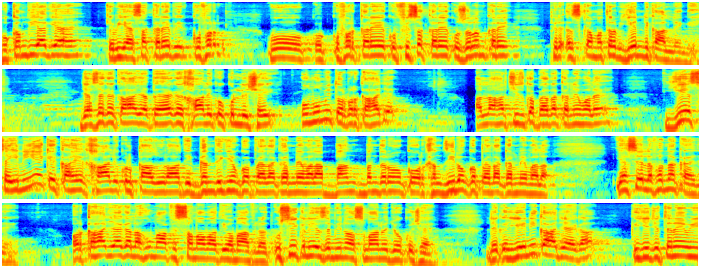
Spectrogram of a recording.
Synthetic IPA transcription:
ɦʊkmd̪ijaɡɐjaɦɛːkeɐbʱiɛːsakɐɾepʰɪɾkʊfəɾ | ʋoːkʊfəɾkɐɾekofɪsək̚kːəɾekozʊləmkɐɾeː | pʰɪɾɪskamɐt̪ləbjenɪkaːlːẽːŋɡeː | d͡ʒɛːs̬ekekɐɦad͡ʒaːt̪aɦɛkexaːlɪkokʊlːiʃɐiːʊmũːmit̪ɔːɾpɐɾkɐɦad͡ʒaːe | ɐlːaɦɐɾt͡ʃiːzkopɛːd̪akɐɾneʋaːlaɦɛː | jeːsɐɦinəɦĩɦɛːkekaɦexaːlɪkʊlkaːzuːɾaːt̪iɡɐ̃nd̪əɡijõkopɛːd̪aːkɐɾneʋaːlabə̃nd̪əɾõkoɔːɾxənziːɾõkopɛːd̪akɐɾneʋaːlaː | jɛːselɐfəznãkɐad͡ʒaːḛ | ɔːɾkɐɦad͡ʒaːeːɡalaɦumaːfɪsːɐmaːʋaːt̪̬iʋɐmaːfɪlət̪ʊsikeliezɐmĩːnoaːsmaːnmẽd͡ʒoːkʊt͡ʃʰɦɛː | leːkɪnjeːnəɦĩkɐɦad͡ʒaːeːɡaːkejed͡ʒɪt̪nebi

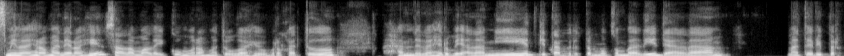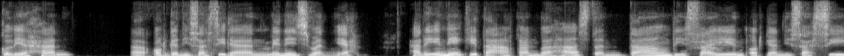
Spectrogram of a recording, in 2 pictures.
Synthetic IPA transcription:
bɪ̥smilaɦrɔhmanirɔɦimsalamalajkʊmwaɾɑhmat̪ulːaɦiwabəɾɔkat̪ualhamdulaɦiɾɔbila̰laminkit̪abərt̪əmukəmbalidalamː | at̪eɾipərkuliahan | əʔɔrɡanisasidanmɛned͡ʒmənja | haɾiːnikit̪aakanbaɦast̪ənt̪aŋdisaɪnɔrɡanisasi

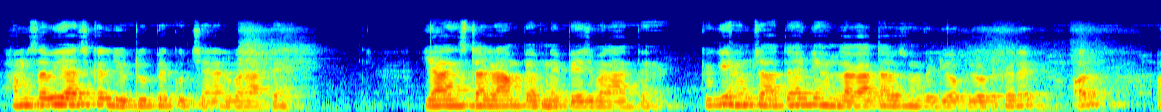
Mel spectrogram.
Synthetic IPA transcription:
hɐmsɐbʱiaːd͡ʒkəljuːʈjuːb̚pekʊt͡ʃʰt͡ʃɛːnəlbɐnaːt̪eɦɛ̃ | jaɪ̃nsʈaːɡɾaːmpeɐpnepeːd͡ʒbɐnaːt̪eɦɛ̃ːkjõːkiɦɐmt͡ʃaːɦt̪eɦɛ̃k̬iɦɐmlɐɡaːt̪aːɾʊs̬mẽʋɪɖijoɐploːɖkɐɾẽɔ̰ːɾ

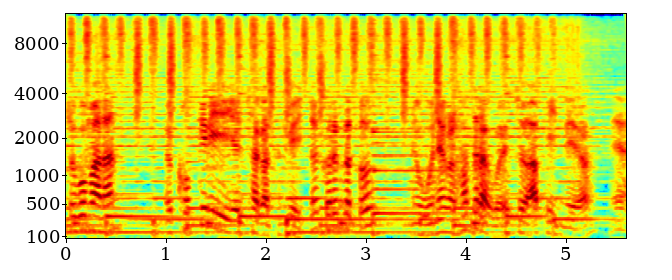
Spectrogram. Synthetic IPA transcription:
suɡomanɦan | kɯkʰok͈iɾijʌɭtʰaɡatʰɯŋɡeit̚t͡ɕ͈okɯɾʌnɡʌt͈̚o | ɯoɲʌŋɯɭɦadʌɾaɡojot͡ɕʌapʰe̞inːejo | jḛ

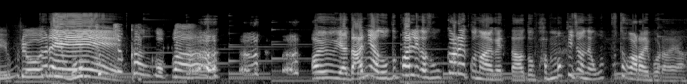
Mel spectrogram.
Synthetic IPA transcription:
uɾjʌkɯɾeukʰanɡʌba | ajojanaɲianʌdup͈aʎːiɡasʰook͈aɾek͈unajaɡe̞t̚t͈atopamːʌk͈id͡ʑʌne̞op͈ʰutʰʌɡaɾaɭboɾaja

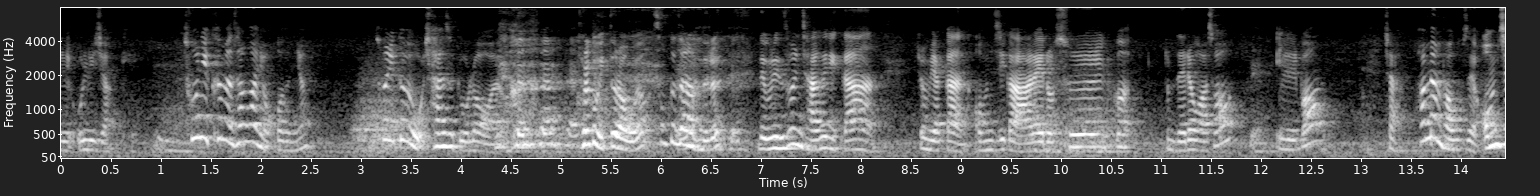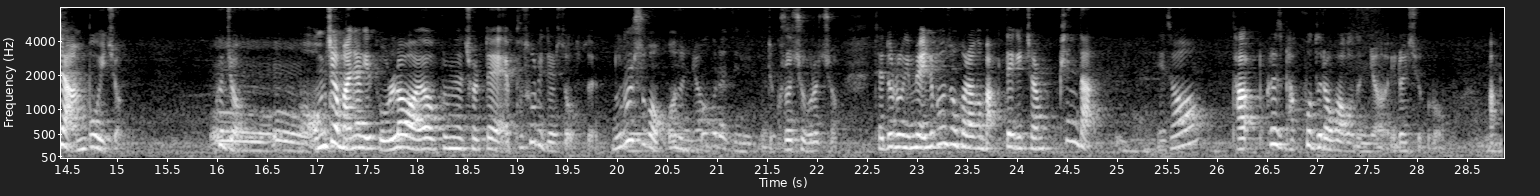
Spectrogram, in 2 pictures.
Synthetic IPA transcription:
iʔoʎːid͡ʑia̰nkʰe | sʰoɲikʰɯmjʌnsʰaŋɡwaɲiʌp̚k͈ʌdɯɲo | sʰoɲikʰɯmjʌnt͡ɕajans̬ʰkʰeoɭːawajokʌɭɡoit̚t͈ʌɾaɡojosʰʌŋkʰɯnsʰaɾamdɯɾɯnkndeuɾinɯnsʰoɲit͡ɕaɡɯɲik͈an | t͡ɕomjak̚k͈anʌmd͡ʑiɡaːɾe̞ɾosʰɯɡʌ | t͡ɕomne̞ɾjʌɡasʰʌiɭbʌn | t͡ɕaɸwamjʌnpaɡop̚sʰejo̰ʔʌmd͡ʑianboid͡ʑo̰ | kɯd͡ʑoʌʌmd͡ʑiɡamaɲaɡiɾʌkʰeoɭːawajokɯɾʌmjʌnt͡ɕʌɭt͈e̞ʔḛpʰɯsʰoɾidwe̞ɭs͈uʌp̚s͈ʌ̰jo̰nuɾɯɭs͈uɡaʌp̚k͈ʌdɯɲo | kɯɾʌt͡ɕʰokɯɾʌt͡ɕʰo̰ | te̞doɾoɡimjʌiɭbonsʰoŋkʰaɾaɡɯnmak̚t͈e̞ɡit͡ɕʰʌɾʌmkpʰinda | esʰʌ | pakɯɾe̞sʰʌpakʰodɯɾaɡoɦaɡʌdɯɲo̰ḭɾʌnɕʰiɡɯ̰ɾo̰ | ma

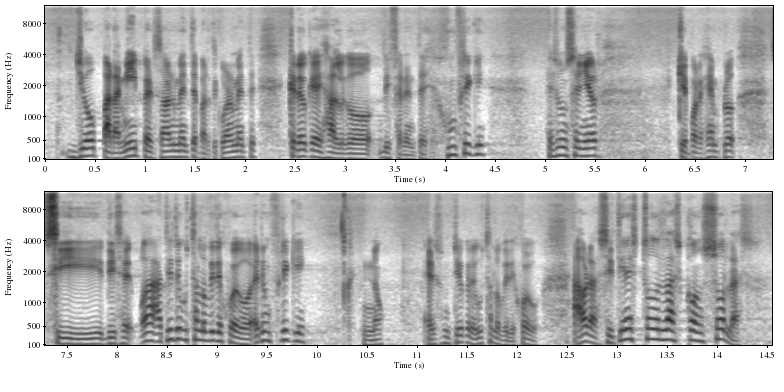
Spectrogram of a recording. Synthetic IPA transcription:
ɟ͡ʝo̞paɾamĩpe̞ɾsonalmẽnt̪epaɾt̪ikulaɾmẽnt̪e̞kɾe̞okeesalɣ̞o̞ðife̞ɾẽ̞nt̪euɱfɾiki | e̞sunse̞ɲo̞ɾ | ke̞po̞ɾe̞xẽ̞mplo̞siðiθeaːt̪it̪̬e̞ɣust̪aloβiðeo̞xwe̞ɣ̞ose̞ɾesũɱfɾiki | nõ̞ | ḛɾesunt̪iokeeust̪aloβiðexwe̞ɣosa̰o̞ɾasit̪je̞nest̪o̞ðazlasko̞nso̞las

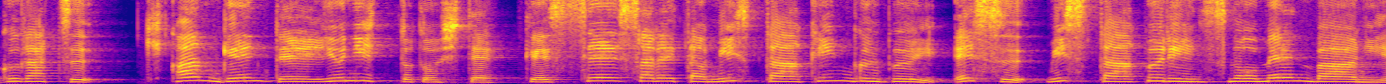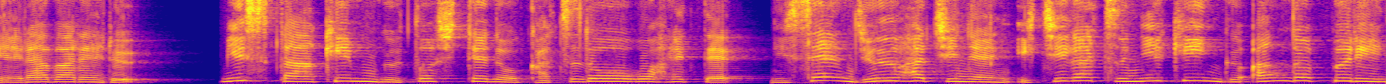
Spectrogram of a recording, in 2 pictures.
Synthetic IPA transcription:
jokɯ̟ɡat͡sɨ | kʲi̥kãŋɡẽ̞nt̪e̞ːjɯ̟ɲ̟it̪ːo̞t̪o̞ɕi̥t̪e̞ke̞sːe̞ːsaɾe̞t̪amʲisɨ̥t̪aːkʲĩŋɡɯ̟bɯ̟ie̞sɨmʲisɨ̥t̪aːpɯ̟ɾʲĩɰ̃sɨno̞mẽ̞mbaːɲ̟ie̞ɾabaɾe̞ɾɯ̟ | mʲisɨ̥t̪aːkʲĩŋɡɯ̟t̪o̞ɕi̥t̪e̞no̞kat͡sɨd̪o̞ːoɦe̞t̪e̞ɲ̟isẽ̞ɲd͡ʑɨːɦat͡ɕinẽ̞ɰ̃ʔit͡ɕiɡat͡sɨɲ̟ikʲĩŋɡɯ̟ʔãnd̪o̞pɯ̟ɾʲĩ

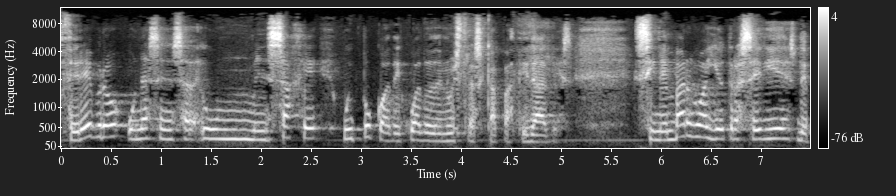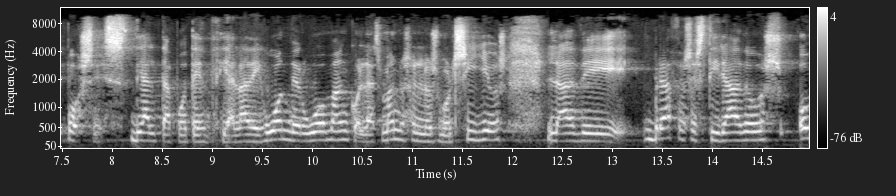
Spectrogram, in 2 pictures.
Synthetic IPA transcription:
θe̞ɾe̞βɾo̞unasensaunmẽ̞nsaxe̞mujpo̞koaðe̞kwaðo̞ðe̞nwe̞st̪ɾaskapaθiðaðe̞sː | inẽ̞mbaɾɣ̞o̞ajo̞t̪ɾase̞ɾje̞zðe̞po̞se̞sðe̞alt̪apo̞t̪e̞n̟θja̰laðe̞ɣwond̪e̞ɾɣwomãŋko̞nlazmãno̞se̞nlo̞zβo̞lsiʎo̞slaðe̞bɾaθo̞se̞st̪iɾað̞o̞so

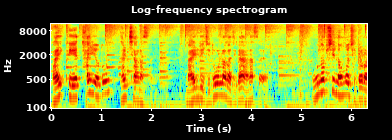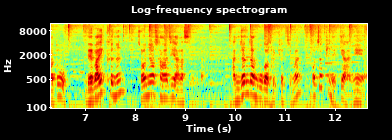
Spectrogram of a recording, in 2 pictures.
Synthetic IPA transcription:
paikʰɯe̞tʰajːʌdotaɭt͡ɕʰianas͈ɯmɲida | maiʎːid͡ʑidoːɭːaɡad͡ʑiɡaːnas͈ʌ̰jo̰ | unʌp̚ɕ͈inʌmʌt͡ɕidʌɾadone̞baikʰɯnɯn | t͡ɕʌɲʌsʰaŋɦad͡ʑianas͈ɯmɲida | and͡ʑʌnd͡ʑaŋɡoɡakɯɭpʰjʌt̚t͡ɕ͈imanʌt͡ɕ͈apʰinet̚k͈ea̰ɲiejo̰

